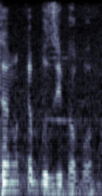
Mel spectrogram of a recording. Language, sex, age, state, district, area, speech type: Assamese, male, 18-30, Assam, Kamrup Metropolitan, urban, spontaneous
